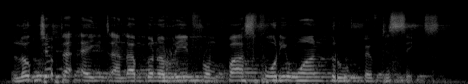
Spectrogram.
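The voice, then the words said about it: Noticeable accent. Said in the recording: “As you can tell, the accent there.”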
